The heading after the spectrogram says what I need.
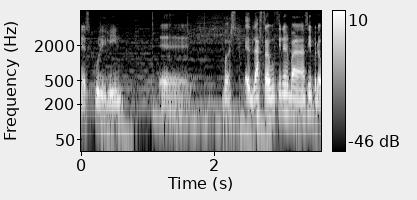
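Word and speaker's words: Krillin: O Krilin, es Kurilin.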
